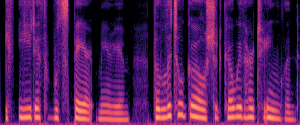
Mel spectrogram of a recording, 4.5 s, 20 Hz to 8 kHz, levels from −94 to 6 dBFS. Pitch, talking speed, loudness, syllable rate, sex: 190 Hz, 185 wpm, -20 LUFS, 4.9 syllables/s, female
